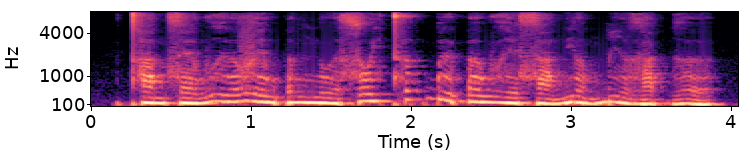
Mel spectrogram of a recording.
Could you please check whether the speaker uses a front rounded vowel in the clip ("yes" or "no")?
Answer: no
